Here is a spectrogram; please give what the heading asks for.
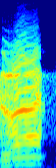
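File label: Speech Sound Russian; DCS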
